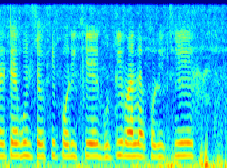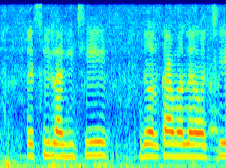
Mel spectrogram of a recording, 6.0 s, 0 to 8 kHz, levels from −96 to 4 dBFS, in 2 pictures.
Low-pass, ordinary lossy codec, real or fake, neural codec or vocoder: 7.2 kHz; none; fake; codec, 16 kHz, 4 kbps, FreqCodec, smaller model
